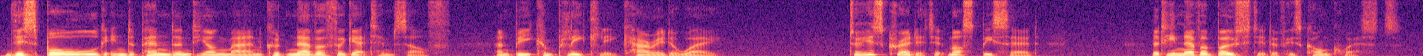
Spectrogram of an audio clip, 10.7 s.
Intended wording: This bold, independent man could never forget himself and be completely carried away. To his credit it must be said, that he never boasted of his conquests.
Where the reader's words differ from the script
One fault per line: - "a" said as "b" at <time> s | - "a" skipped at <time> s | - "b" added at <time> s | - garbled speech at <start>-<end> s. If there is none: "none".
- "young" added at 1.5 s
